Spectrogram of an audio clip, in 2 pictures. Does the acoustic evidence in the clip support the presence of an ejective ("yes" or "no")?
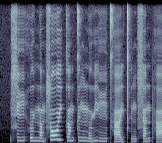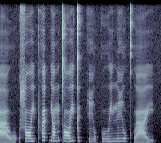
no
